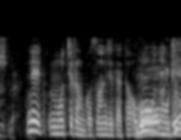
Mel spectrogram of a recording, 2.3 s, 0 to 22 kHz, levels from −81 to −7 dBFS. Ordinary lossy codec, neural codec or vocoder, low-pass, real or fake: AAC, 32 kbps; none; 7.2 kHz; real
